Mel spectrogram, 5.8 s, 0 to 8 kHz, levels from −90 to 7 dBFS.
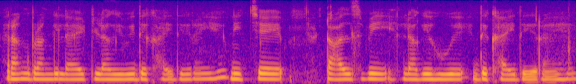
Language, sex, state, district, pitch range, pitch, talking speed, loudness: Hindi, female, Bihar, Darbhanga, 180-195 Hz, 185 Hz, 175 wpm, -17 LUFS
